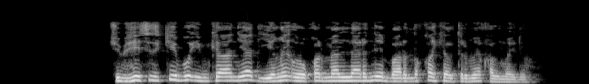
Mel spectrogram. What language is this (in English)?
Uyghur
